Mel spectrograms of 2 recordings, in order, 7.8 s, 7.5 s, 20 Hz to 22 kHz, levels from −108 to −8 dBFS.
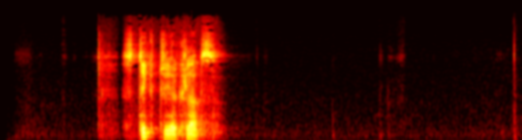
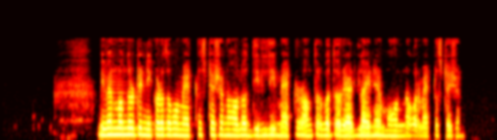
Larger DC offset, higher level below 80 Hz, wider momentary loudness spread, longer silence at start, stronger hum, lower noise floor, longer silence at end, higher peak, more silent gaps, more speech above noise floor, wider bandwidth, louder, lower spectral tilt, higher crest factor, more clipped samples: neither; second, -70 dBFS vs -58 dBFS; about the same, 11 LU vs 11 LU; first, 1.85 s vs 1.5 s; neither; first, -88 dBFS vs -83 dBFS; first, 4.55 s vs 0.55 s; second, -6 dBFS vs -2 dBFS; neither; about the same, 64 dB vs 64 dB; first, 12.5 kHz vs 7 kHz; second, -24 LUFS vs -20 LUFS; second, -3.5 dB/octave vs -10 dB/octave; first, 26 dB vs 18 dB; neither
